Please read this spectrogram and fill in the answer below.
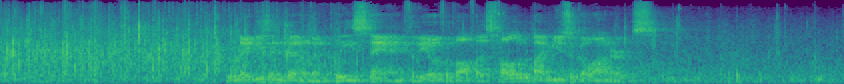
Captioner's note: chchrs a a applause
